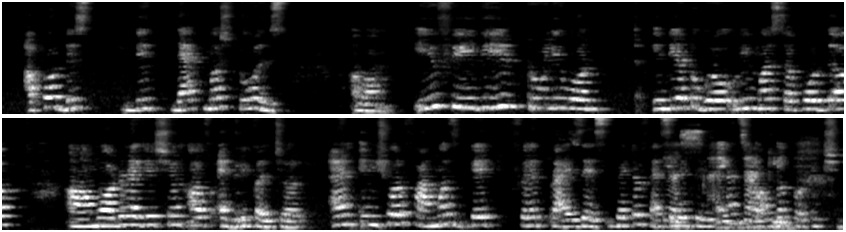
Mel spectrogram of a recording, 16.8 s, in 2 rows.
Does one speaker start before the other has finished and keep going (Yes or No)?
Yes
